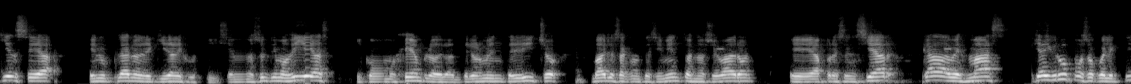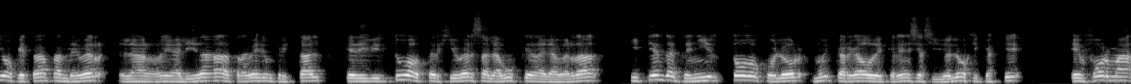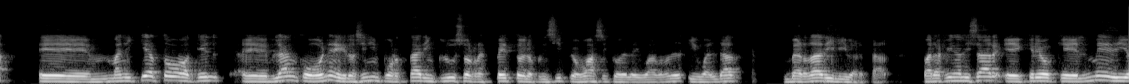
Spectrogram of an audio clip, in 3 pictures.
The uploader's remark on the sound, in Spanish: Mesa Redonda Virtual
